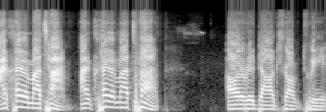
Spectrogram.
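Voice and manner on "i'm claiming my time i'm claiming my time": insistent line said twice in character. Quoting a congresswoman claiming her time: imitating Maxine Waters. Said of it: "like Maxine Waters".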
